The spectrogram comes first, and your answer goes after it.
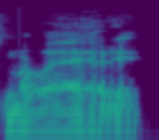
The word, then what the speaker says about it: movere: I think the Romans would have pronounced it like the Italians, movere.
